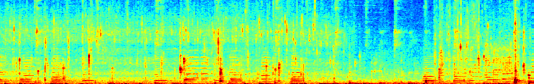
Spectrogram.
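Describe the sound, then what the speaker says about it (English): Vegetable fritters in batter crackle and bubble in hot oil, a steady dense sizzle running the whole time with occasional louder pops, close and fairly loud, no voices. "we're going to leave these in the batter until they crisp up and go a nice golden brown"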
